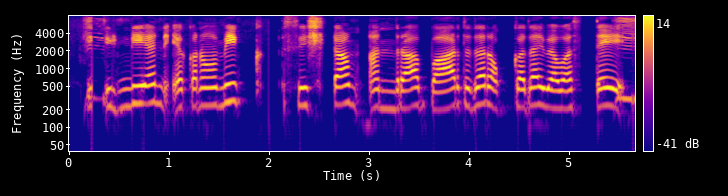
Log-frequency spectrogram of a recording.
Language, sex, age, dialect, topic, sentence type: Kannada, female, 31-35, Central, banking, statement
